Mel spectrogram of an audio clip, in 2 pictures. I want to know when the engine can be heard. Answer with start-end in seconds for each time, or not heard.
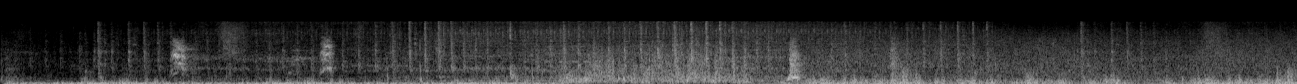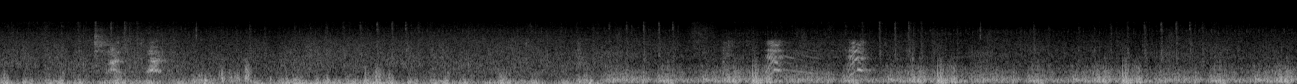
0.0-25.8.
